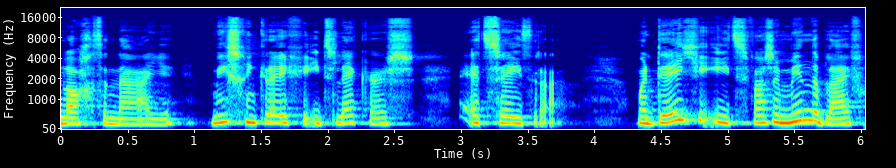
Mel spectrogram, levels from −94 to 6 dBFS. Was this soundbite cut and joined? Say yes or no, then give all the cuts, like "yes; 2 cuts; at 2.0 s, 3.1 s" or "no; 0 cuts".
no; 0 cuts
